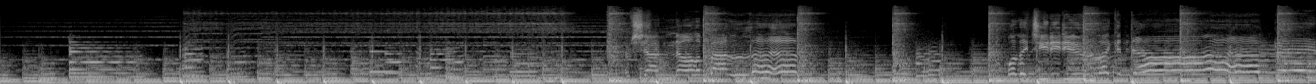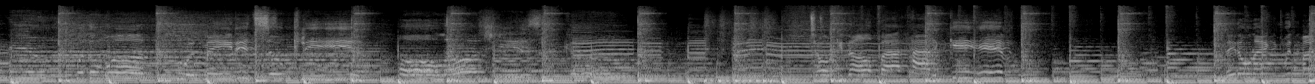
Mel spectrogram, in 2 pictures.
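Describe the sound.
An upbeat 1980s-style pop rock song plays loudly throughout, a male lead vocal singing over bright guitars, bass and a steady driving drum beat.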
